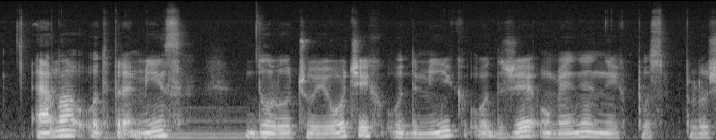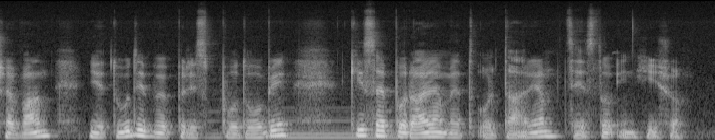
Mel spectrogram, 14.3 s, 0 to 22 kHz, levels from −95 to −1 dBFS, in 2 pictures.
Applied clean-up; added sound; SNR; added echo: none; Bowed string instrument; 18 dB; none.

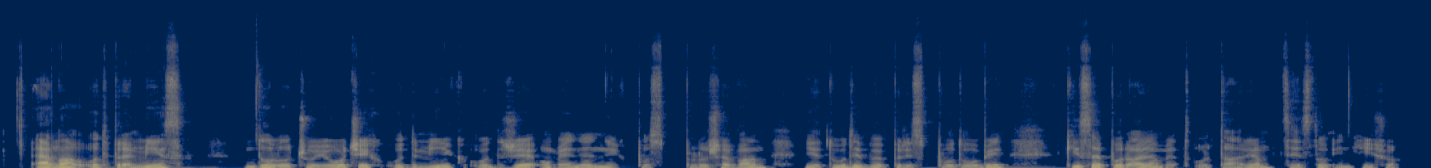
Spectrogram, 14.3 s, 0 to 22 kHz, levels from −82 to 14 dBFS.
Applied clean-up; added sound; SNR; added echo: classical method spectral subtraction.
